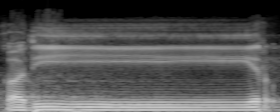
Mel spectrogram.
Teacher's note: ضمتين رون قادير، أقف عليها مد عارض للسكون قادير، وبرضو هنا بنقف على الراء مرققة لأنها جاءت بعد حرف ياء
